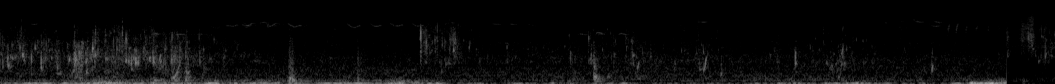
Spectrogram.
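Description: Wind rumbling on the microphone over small water lapping and clicking against the stony loch shore, with a few faint high chirps in the middle. The rumble stops abruptly just before the end.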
